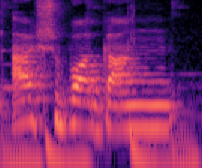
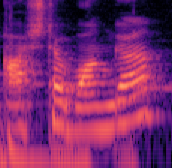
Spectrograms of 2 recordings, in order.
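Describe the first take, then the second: First: A 'w' sound follows 'ash', ending in 'gandha'. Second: A 't' sound follows 'ash', with no 'dh' ending. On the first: The speaker calls it right. "It's actually ashwagandha" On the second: The speaker calls it wrong. "I've been saying this wrong for like forever. I've been saying ashtawanga"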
